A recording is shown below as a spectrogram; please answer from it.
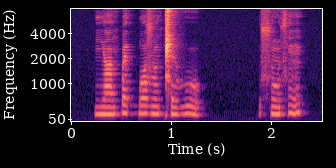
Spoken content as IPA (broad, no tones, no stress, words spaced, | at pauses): jãk͡pɛ ɡ͡bɔzõǁɪvu | sũsĩ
